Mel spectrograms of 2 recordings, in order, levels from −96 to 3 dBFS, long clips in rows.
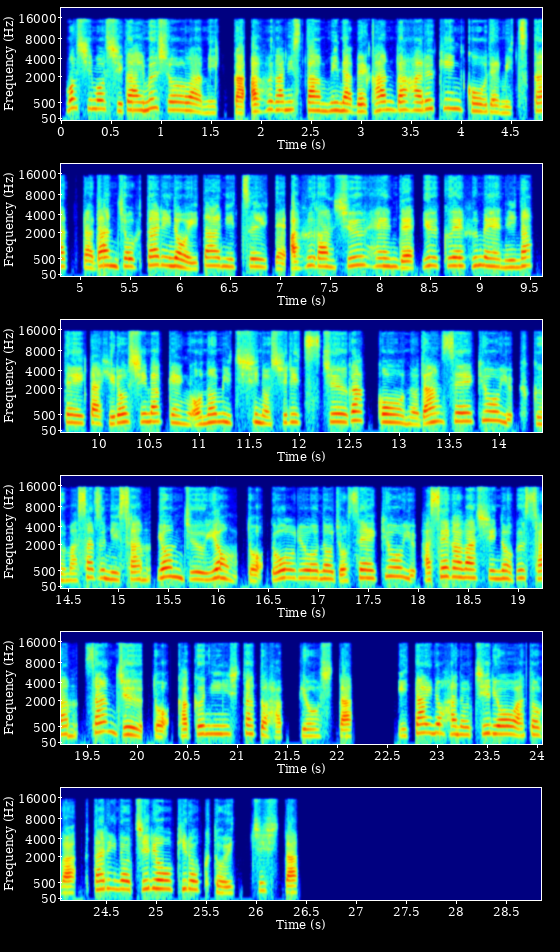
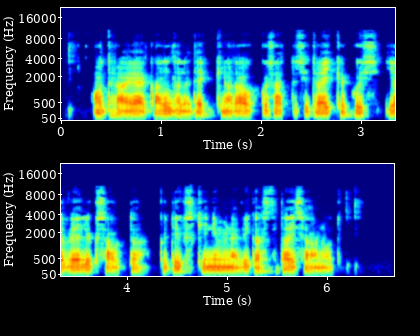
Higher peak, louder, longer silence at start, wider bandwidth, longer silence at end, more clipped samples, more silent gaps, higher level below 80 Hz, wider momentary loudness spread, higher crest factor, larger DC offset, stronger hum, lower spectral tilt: about the same, 0 dBFS vs -2 dBFS; first, -17 LUFS vs -21 LUFS; second, 0.05 s vs 0.3 s; first, 15.5 kHz vs 11 kHz; first, 2.45 s vs 0.6 s; neither; first, 22.17-22.57 s vs none; about the same, -56 dBFS vs -52 dBFS; about the same, 6 LU vs 7 LU; about the same, 18 dB vs 18 dB; neither; neither; second, -2.5 dB/octave vs -5.5 dB/octave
